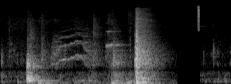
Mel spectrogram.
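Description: A wooden interior door being handled and shut, with a brief squeak and a few knocks, the loudest knock about a second and a half in.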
